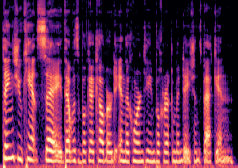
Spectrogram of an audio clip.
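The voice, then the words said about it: Slightly raspy voice. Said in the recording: “my voice is getting a little raspy”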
